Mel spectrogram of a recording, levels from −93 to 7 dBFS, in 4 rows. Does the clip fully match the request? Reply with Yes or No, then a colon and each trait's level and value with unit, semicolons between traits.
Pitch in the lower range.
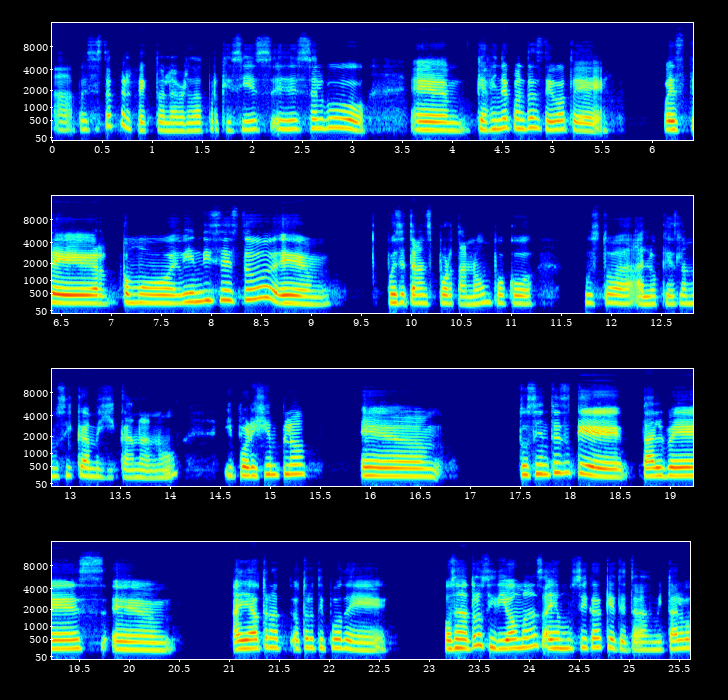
No: high, 230 Hz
